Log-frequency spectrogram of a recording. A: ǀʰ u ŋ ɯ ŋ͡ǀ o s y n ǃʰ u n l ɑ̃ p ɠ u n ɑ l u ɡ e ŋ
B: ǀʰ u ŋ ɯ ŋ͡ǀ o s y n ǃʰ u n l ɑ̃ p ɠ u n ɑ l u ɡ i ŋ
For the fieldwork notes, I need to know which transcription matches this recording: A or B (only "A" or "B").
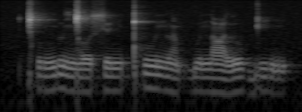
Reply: B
